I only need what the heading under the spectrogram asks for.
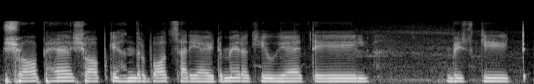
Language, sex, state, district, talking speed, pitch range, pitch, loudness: Hindi, male, Himachal Pradesh, Shimla, 155 wpm, 140-150 Hz, 145 Hz, -14 LUFS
